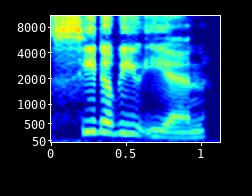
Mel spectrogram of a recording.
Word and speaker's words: Cwen: In Old English, that was spelled C W E N, Cwen. Cwen? Wow, so the pronunciation is what? Nearly identical to what we say today?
